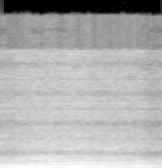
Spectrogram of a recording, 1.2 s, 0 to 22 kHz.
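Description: A pulling truck with a 572 cubic inch aluminum Rodak engine roars at high revs, a loud, steady, close drone with a strong tonal whine that sags slightly across the short burst.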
